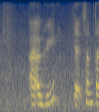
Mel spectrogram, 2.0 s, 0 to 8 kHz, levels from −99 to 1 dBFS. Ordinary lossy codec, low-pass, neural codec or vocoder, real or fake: none; 7.2 kHz; none; real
